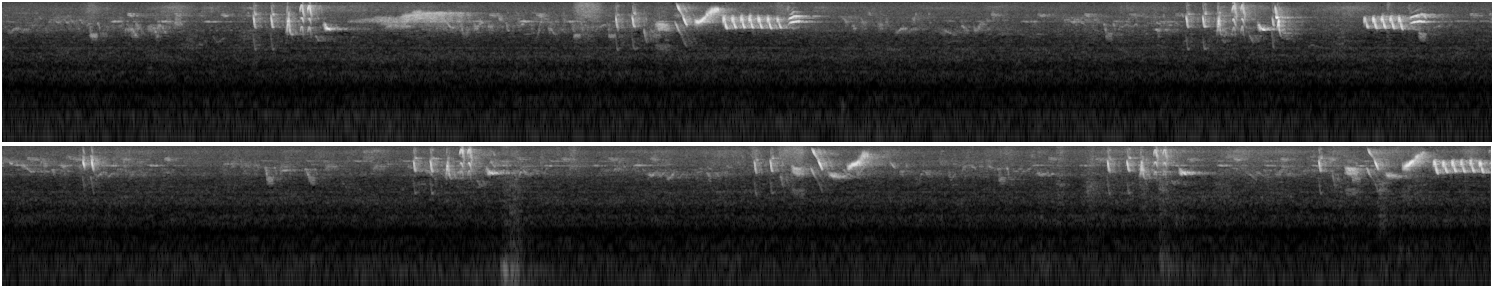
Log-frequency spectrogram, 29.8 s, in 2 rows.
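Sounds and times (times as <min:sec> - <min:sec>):
common linnet twittering song: 0:00.0 - 0:29.7.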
